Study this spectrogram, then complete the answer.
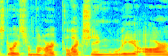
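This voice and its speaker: On a very clean recording with a silent background, a man speaks in a bright, sharp tone at a fairly high pitch. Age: 60s. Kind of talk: podcast interview. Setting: podcast.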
